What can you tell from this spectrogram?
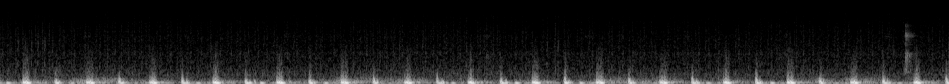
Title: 仰向けでの休憩中の心臓音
